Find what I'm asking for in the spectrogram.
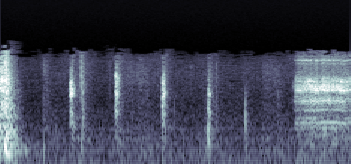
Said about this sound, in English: As I stood there in the hall, I began to think about that leer he had given me, and I was about to turn back when the door opened.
